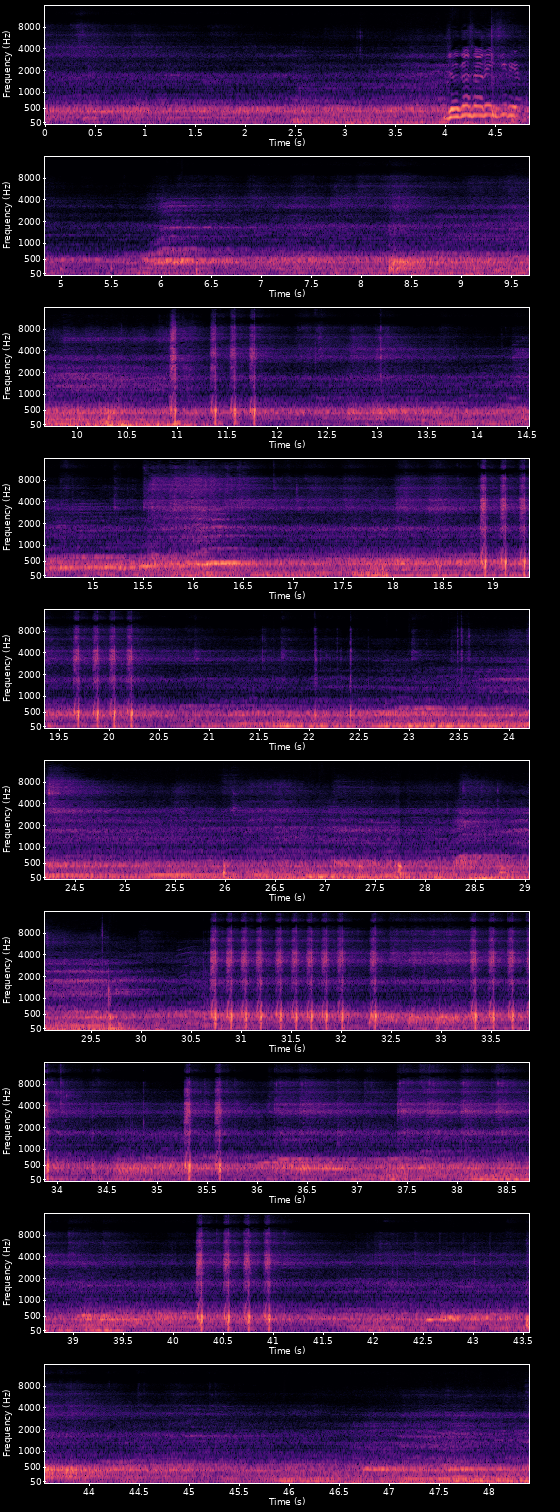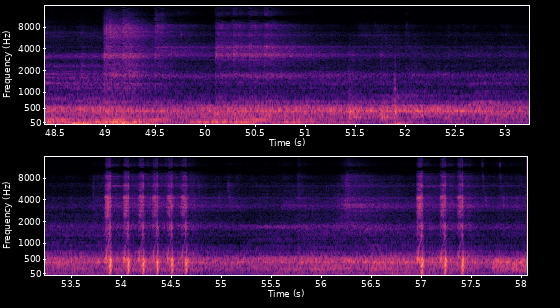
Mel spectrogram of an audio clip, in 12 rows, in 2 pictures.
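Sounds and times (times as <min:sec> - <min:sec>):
steady low rumble: 0:16.7 - 0:42.6, 0:43.3 - 0:58.0
airsoft guns firing bursts: 0:18.9 - 0:20.3, 0:30.7 - 0:32.6, 0:33.3 - 0:34.1, 0:35.3 - 0:35.8, 0:40.2 - 0:41.2, 0:53.8 - 0:54.9, 0:57.0 - 0:57.6.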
